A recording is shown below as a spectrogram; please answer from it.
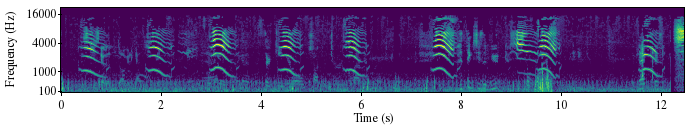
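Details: Cat meowing incessantly, short falling meows repeated about once a second over a steady low hum and background murmur, a brief voice near the end.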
